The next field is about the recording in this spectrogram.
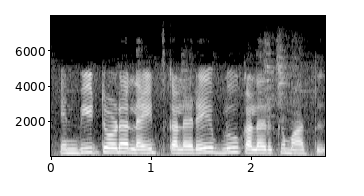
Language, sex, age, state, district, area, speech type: Tamil, female, 60+, Tamil Nadu, Sivaganga, rural, read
